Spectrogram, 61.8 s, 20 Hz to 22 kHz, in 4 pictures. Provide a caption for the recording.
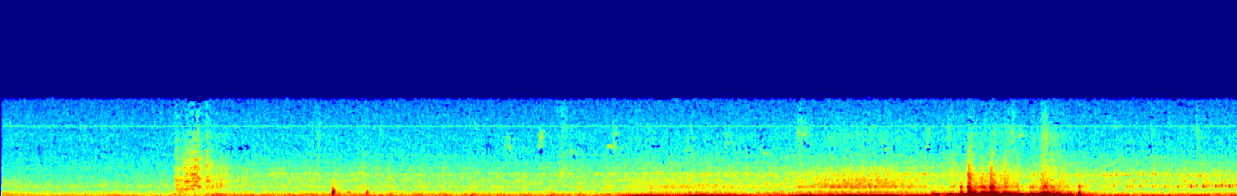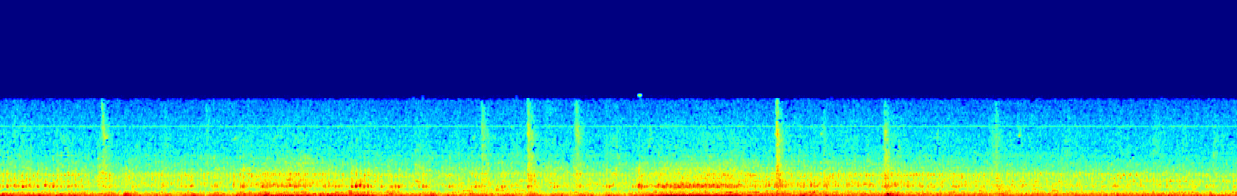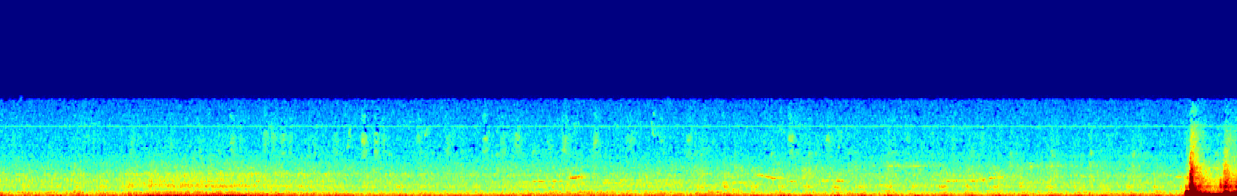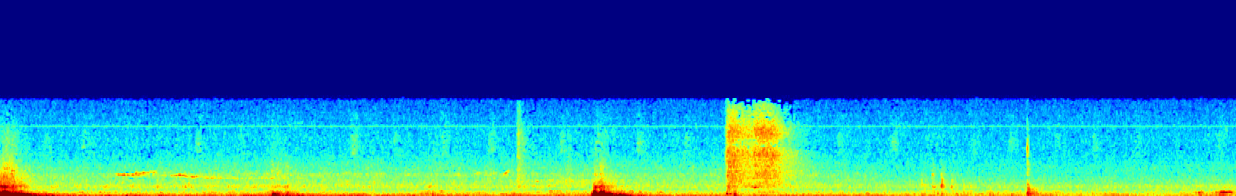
120619 05 Dump Truck Motor 2
Taking apart a stone wall next door. The dump truck starts its engine and moves. Recorded on a Canon s21s
hauling, dump-truck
